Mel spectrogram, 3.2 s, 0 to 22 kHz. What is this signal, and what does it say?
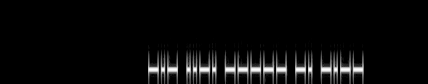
Morse code, heard as a keyed tone, about 50 wpm, 700 Hz. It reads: KF0NY
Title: USA Call Signs 50wpm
